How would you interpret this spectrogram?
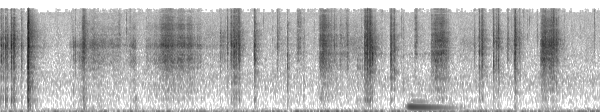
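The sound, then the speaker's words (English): Scissors slicing through paper in a series of crisp snips and longer swishing cuts, with a brief low tone partway through and no talking. “I like the sound of paper being cut, but I don't like the sound of paper getting crinkled.”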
